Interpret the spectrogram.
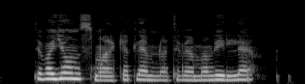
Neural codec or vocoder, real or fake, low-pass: none; real; 10.8 kHz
